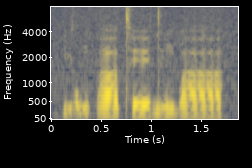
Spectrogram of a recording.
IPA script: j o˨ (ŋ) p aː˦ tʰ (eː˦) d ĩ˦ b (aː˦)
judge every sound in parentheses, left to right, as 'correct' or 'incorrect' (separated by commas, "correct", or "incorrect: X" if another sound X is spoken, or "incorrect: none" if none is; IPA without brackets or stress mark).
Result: correct, correct, correct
